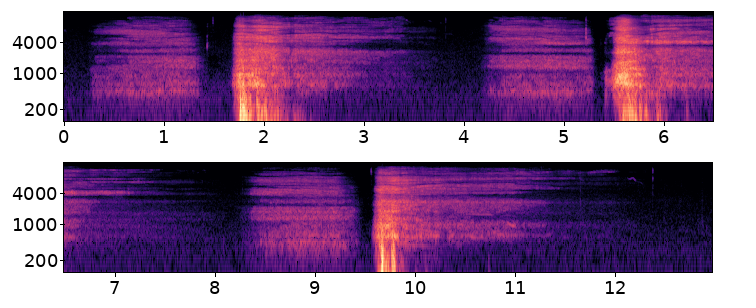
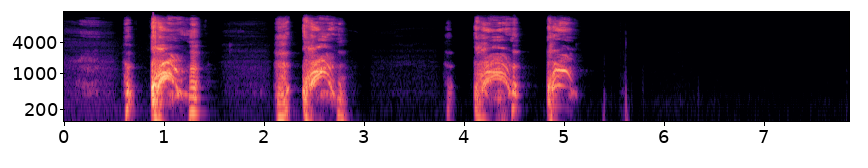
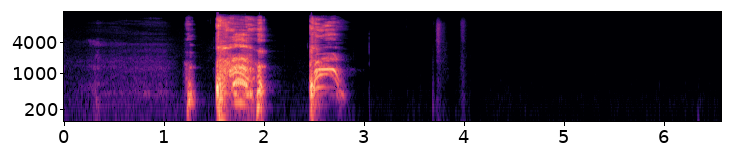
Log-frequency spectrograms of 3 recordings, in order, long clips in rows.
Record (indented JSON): {
  "exhalation_length": "13.0 s",
  "exhalation_amplitude": 32767,
  "exhalation_signal_mean_std_ratio": 0.26,
  "three_cough_length": "7.9 s",
  "three_cough_amplitude": 32767,
  "three_cough_signal_mean_std_ratio": 0.32,
  "cough_length": "6.6 s",
  "cough_amplitude": 32754,
  "cough_signal_mean_std_ratio": 0.26,
  "survey_phase": "alpha (2021-03-01 to 2021-08-12)",
  "age": "45-64",
  "gender": "Male",
  "wearing_mask": "No",
  "symptom_cough_any": true,
  "symptom_diarrhoea": true,
  "symptom_fatigue": true,
  "symptom_headache": true,
  "smoker_status": "Ex-smoker",
  "respiratory_condition_asthma": false,
  "respiratory_condition_other": false,
  "recruitment_source": "Test and Trace",
  "submission_delay": "2 days",
  "covid_test_result": "Positive",
  "covid_test_method": "RT-qPCR",
  "covid_ct_value": 29.6,
  "covid_ct_gene": "N gene",
  "covid_ct_mean": 30.0,
  "covid_viral_load": "150 copies/ml",
  "covid_viral_load_category": "Minimal viral load (< 10K copies/ml)"
}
